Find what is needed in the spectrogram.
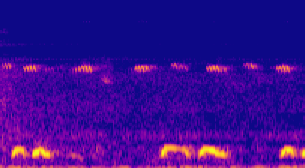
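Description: Crickets chirping steadily at dusk, short high chirps about four a second, with a few soft low calls from another animal in between.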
